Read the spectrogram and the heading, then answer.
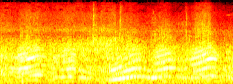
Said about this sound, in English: And the UK's National Crime Agency? It's even released a video about him that opens with a shot of Yakubets driving his Lamborghini around a public square in Moscow.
